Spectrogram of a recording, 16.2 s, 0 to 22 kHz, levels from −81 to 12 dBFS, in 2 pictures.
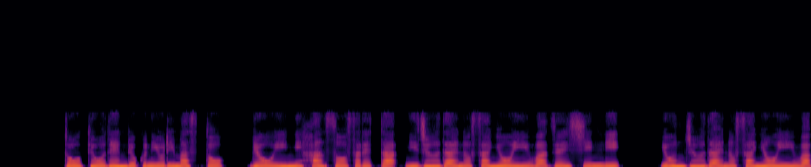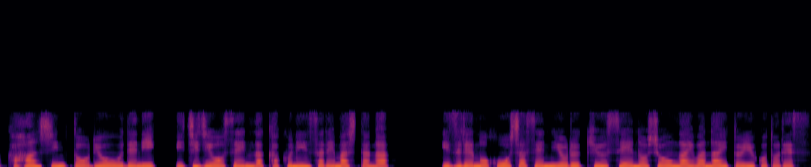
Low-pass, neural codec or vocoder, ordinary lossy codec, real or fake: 7.2 kHz; codec, 24 kHz, 1.2 kbps, DualCodec; none; fake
